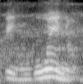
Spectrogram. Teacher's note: Digo pingüino, o sea que le coloco el acento a la U. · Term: diéresis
